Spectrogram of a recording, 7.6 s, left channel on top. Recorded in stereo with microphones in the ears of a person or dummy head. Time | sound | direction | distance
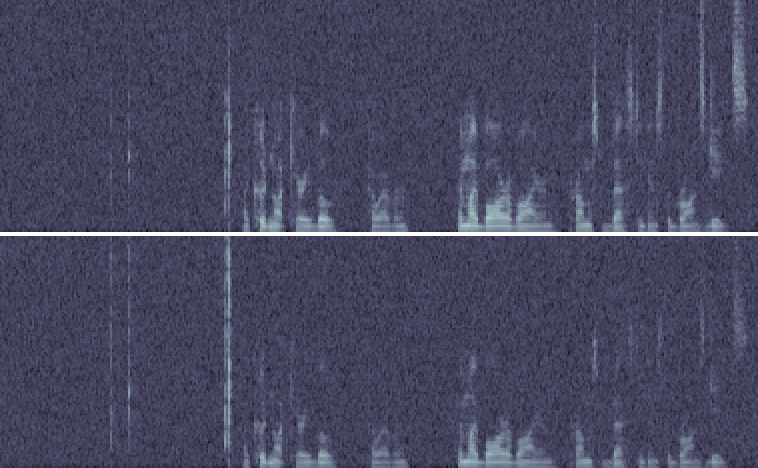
1.1 | crushing | 45° right (ahead or behind) | ?
2.4 | a man speaking | 45° left (ahead or behind) | ?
